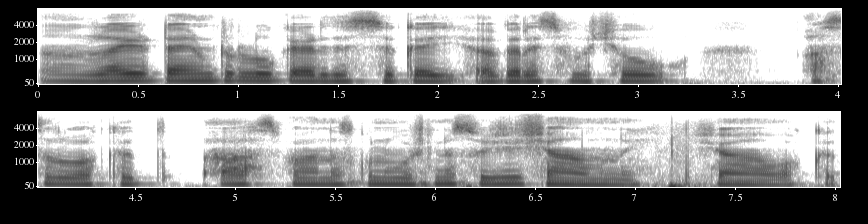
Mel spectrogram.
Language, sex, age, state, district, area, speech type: Kashmiri, male, 18-30, Jammu and Kashmir, Pulwama, rural, spontaneous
